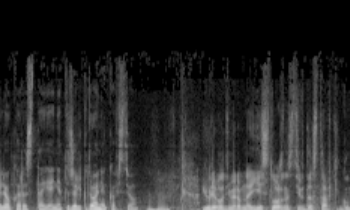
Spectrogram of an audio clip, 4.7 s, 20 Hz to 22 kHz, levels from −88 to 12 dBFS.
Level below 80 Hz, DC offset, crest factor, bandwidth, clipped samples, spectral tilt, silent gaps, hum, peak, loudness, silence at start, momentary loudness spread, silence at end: -44 dBFS; under 0.1%; 18 dB; 16.5 kHz; under 0.1%; -5.5 dB/octave; none; none; 0 dBFS; -19 LUFS; 0 s; 12 LU; 0 s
